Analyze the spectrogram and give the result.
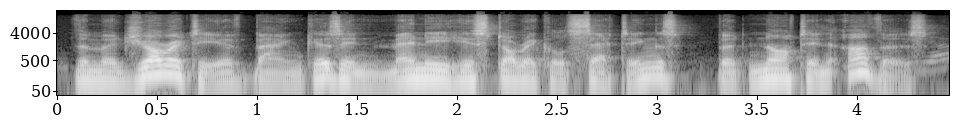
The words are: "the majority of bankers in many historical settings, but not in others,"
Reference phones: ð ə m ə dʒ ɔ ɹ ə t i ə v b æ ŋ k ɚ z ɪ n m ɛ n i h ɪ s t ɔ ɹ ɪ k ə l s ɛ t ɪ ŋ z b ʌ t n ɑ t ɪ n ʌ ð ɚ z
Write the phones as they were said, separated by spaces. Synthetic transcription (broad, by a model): ð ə m ə dʒ ɔ ɹ ə t i ə v b æ ŋ k ɚ z ɪ n m ɛ n i h ɪ s t ɔ ɹ ɪ k ə l s ɛ t ɪ ŋ z b ʌ t n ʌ t ɪ n ʌ ð ɚ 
